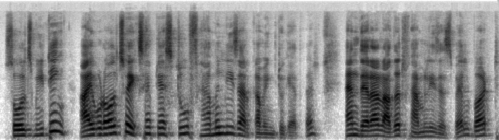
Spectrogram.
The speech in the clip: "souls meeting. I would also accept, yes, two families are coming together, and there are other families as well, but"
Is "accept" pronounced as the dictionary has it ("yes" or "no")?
yes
